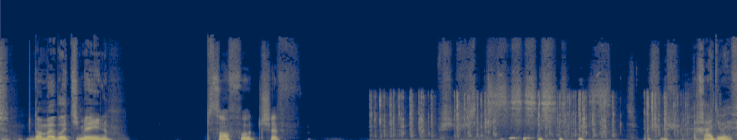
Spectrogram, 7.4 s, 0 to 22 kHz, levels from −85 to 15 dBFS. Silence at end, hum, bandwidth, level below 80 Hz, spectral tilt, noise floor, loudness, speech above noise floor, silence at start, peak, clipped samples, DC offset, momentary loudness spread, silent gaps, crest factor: 0 s; none; 16.5 kHz; -54 dBFS; -4.5 dB/octave; -81 dBFS; -21 LUFS; 63 dB; 0 s; -2 dBFS; under 0.1%; under 0.1%; 17 LU; none; 20 dB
